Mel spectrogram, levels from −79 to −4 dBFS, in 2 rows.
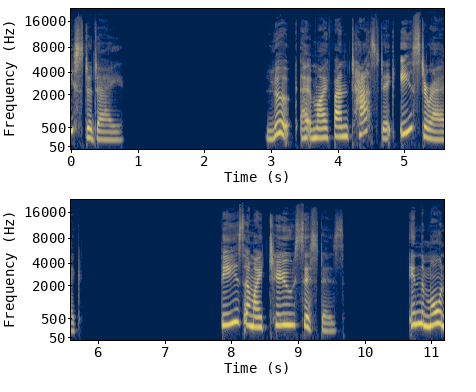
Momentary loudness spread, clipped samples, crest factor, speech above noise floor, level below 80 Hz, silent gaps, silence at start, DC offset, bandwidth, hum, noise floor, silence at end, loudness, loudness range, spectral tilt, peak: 15 LU; under 0.1%; 18 dB; over 73 dB; -68 dBFS; 0.90-2.89 s, 5.83-7.80 s, 9.76-10.52 s; 0 s; under 0.1%; 20 kHz; none; under -90 dBFS; 0 s; -17 LUFS; 5 LU; -2.5 dB/octave; 0 dBFS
